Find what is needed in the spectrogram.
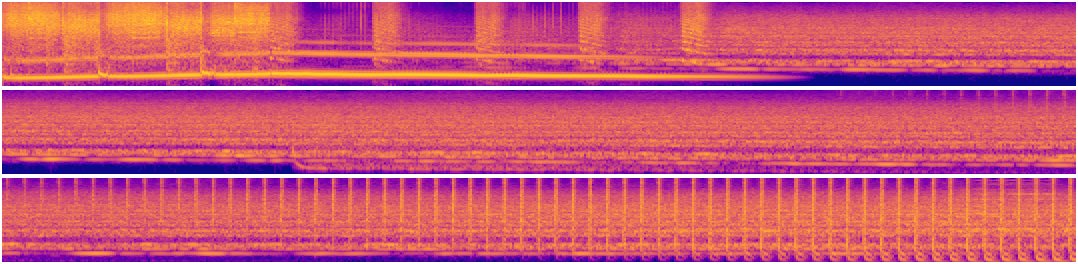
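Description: Breakdown in an electronic breakcore/drum-and-bass track. A sustained synth tone rises in pitch, the drums drop out, and the tones then slide slowly downward. A deep falling sweep comes in about seven seconds in, and a pulse speeds up into a build near the end.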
